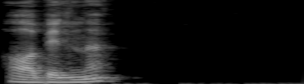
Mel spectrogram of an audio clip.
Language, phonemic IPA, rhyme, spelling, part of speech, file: Norwegian Bokmål, /ˈɑːbɪlənə/, -ənə, abildene, noun, Nb-abildene.ogg
- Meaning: definite plural of abild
